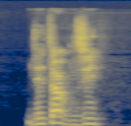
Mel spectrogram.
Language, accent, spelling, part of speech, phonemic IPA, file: French, Canada, détordis, verb, /de.tɔʁ.di/, LL-Q150 (fra)-détordis.wav
- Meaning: first/second-person singular past historic of détordre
